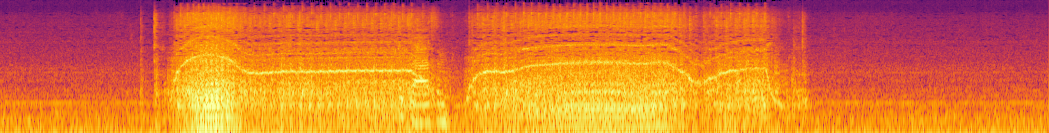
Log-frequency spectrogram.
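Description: Husqvarna Viking electric sewing machine stitching a seam. Its motor whine rises quickly to speed about two seconds in and holds steady. It breaks off briefly around the middle, runs again at a slightly higher pitch with a short dip, and stops near the end.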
